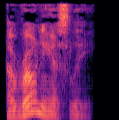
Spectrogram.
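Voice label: "erroneously", British English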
